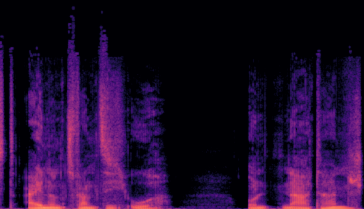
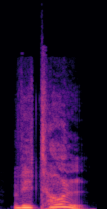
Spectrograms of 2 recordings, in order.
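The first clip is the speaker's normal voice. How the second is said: thrilled squeal, way up high; delighted, soaring high exclamation; enthusiastic; 3 dB louder than usual. A narrator's reading. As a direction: gush it like great news just landed. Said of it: "sagte Bianca begeistert".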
